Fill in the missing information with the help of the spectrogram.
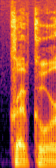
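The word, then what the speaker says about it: crève-cœur: I wouldn't say it like I'm saying it in French. I would say it Americanized like crève core or something like that.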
